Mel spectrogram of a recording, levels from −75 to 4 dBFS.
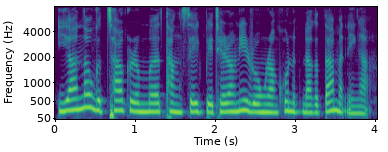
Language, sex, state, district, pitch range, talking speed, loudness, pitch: Garo, female, Meghalaya, West Garo Hills, 215-250 Hz, 135 wpm, -14 LUFS, 230 Hz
